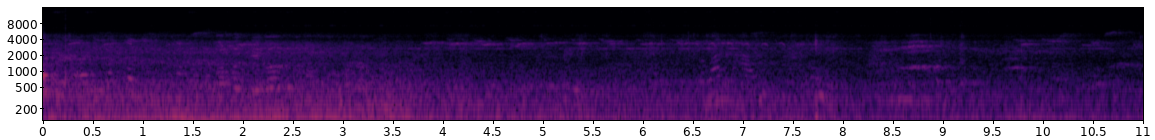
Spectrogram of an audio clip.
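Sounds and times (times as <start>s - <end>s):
outdoor background noise: 0.0s - 11.0s
bird chirps: 0.2s - 11.0s.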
